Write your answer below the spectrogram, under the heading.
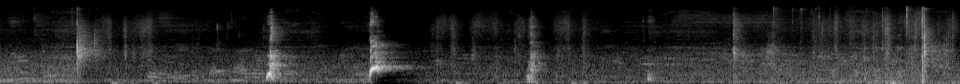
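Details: Shetland Sheepdog named Ricky, holding its leash in its mouth and following someone, wanting to be taken for a walk; short sharp barks at irregular intervals, one louder yelp near the middle, with faint indoor background noise.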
